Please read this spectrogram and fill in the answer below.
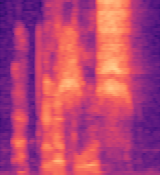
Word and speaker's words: Aplos: Am I pronouncing it right? Yep. Aplos.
